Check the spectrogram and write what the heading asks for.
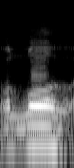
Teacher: واللہ، اللہ کلام زبر کی وجہ سے پر پڑا جائے گا، و الف مدہ ہے، ایک الف کی مقدار کے برابر کھینچ کر پڑھیں گے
